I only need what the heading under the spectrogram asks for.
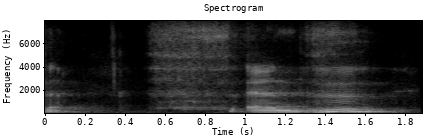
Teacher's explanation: The same thing with th and th, in which the tip of the tongue inserted in between the teeth is creating this very, very small or narrow gap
